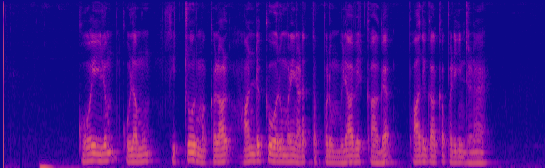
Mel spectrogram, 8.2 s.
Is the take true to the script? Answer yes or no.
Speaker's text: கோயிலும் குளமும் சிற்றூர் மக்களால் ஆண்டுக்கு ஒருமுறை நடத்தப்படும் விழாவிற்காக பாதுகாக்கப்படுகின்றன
yes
